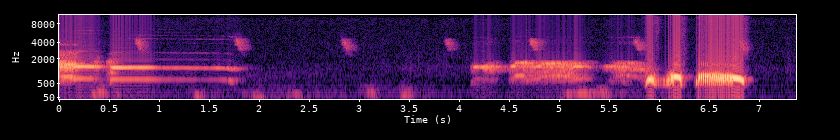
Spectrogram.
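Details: Spotted dove call meant to stir wild doves to coo for trapping: a long level whistled tone with a lower partner fades out, soft taps follow, then the dove gives two short notes and a drawn-out coo.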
